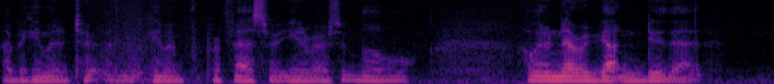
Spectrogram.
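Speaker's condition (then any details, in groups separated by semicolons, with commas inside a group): Parkinson's disease; some speech issues, ice water harms vocal cords, drinks warm water, speech therapy judged unnecessary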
